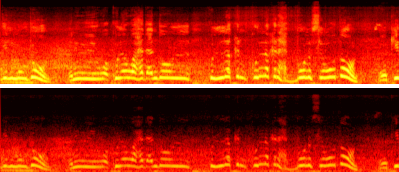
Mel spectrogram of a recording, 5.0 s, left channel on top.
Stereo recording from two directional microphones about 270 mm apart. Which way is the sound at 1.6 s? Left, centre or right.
Centre.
